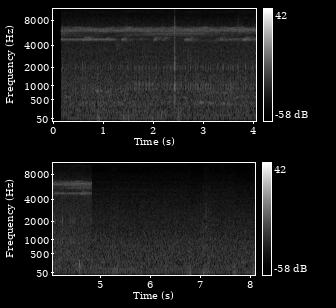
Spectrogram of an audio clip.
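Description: Crickets chirring in a steady high trill with a faint pulsing beneath it, cutting off abruptly a little past halfway and leaving only faint hiss. A single sharp click comes just before the trill's midpoint.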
